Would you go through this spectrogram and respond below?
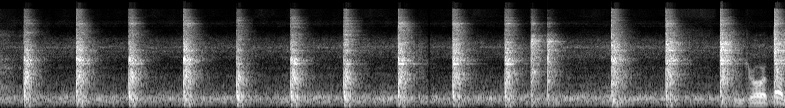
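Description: Heavy hammer blows land on hot steel being upset at a blacksmith's forge, a steady run of about fifteen loud, sharp ringing strikes at an even, quick rhythm, with no talk.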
